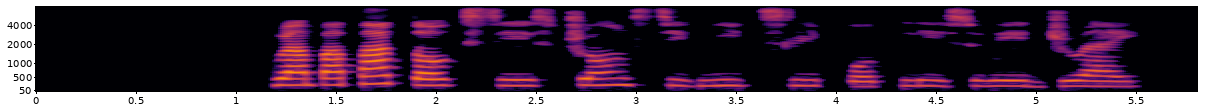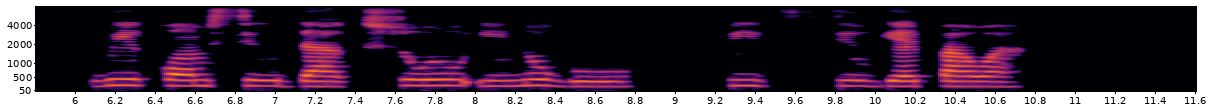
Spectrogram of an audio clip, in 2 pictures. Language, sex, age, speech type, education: Nigerian Pidgin, female, 15-29, spontaneous, tertiary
